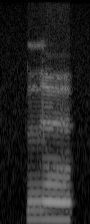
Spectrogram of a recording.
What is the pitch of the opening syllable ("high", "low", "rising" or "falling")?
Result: high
